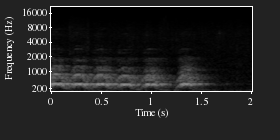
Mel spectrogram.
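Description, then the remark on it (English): A puppy yaps in a house in a quick run of high, tonal barks, pauses briefly, then lets out one more drawn-out bark. Fairly loud, with no talking. “It sounds like someone's puppy wants to start with I'm gonna have to beat the dog.”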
